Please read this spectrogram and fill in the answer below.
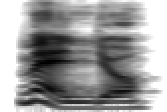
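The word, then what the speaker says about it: meglio: Learners to pronounce yeah It's A peculiar sound because it sounds somewhat like an English L but not exactly the problem arises when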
